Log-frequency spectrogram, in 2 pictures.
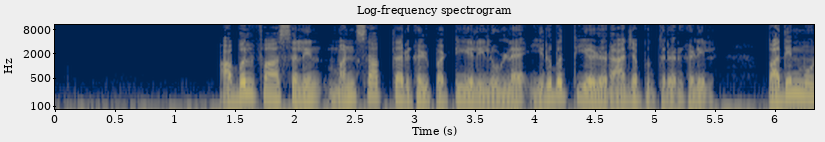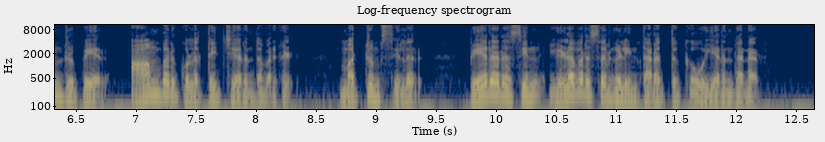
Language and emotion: Tamil, neutral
